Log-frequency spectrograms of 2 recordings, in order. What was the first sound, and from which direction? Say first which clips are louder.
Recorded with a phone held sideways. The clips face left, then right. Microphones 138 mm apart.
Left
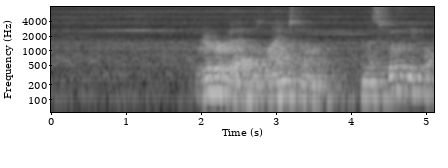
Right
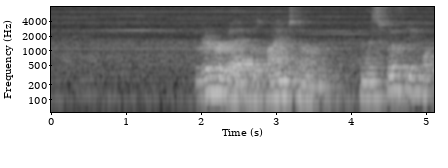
A man speaking: right 1 dB; 10° right (ahead or behind).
